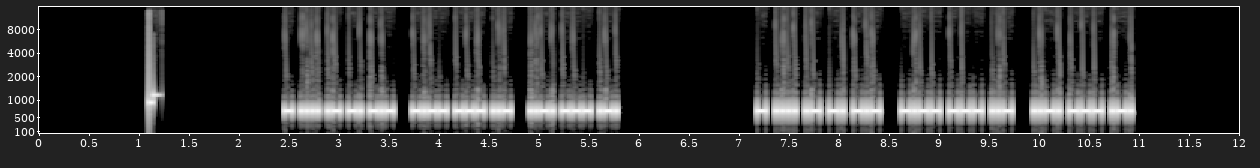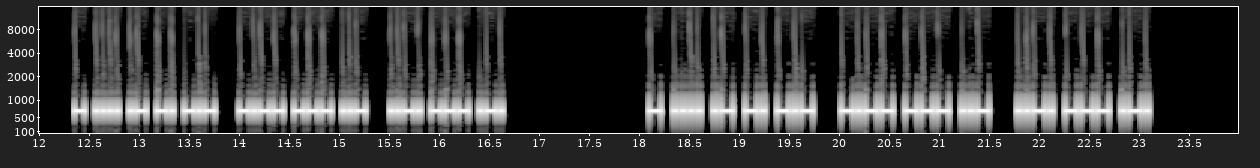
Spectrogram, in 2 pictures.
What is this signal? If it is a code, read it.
Morse code, heard as a keyed tone, about 38 wpm, 700 Hz. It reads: THANK YOU FOR THANK YOU FOR THANK YOU FOR THANK YOU FOR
